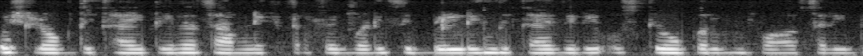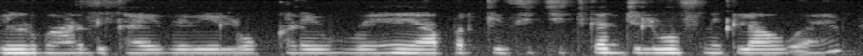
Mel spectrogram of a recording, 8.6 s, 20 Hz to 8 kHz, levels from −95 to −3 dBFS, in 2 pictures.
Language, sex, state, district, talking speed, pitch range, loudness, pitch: Hindi, female, Chhattisgarh, Bilaspur, 285 wpm, 195-205 Hz, -19 LUFS, 200 Hz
